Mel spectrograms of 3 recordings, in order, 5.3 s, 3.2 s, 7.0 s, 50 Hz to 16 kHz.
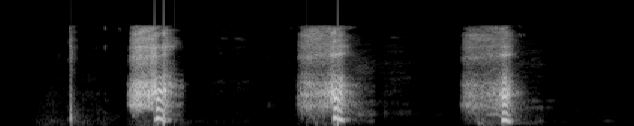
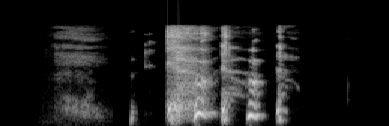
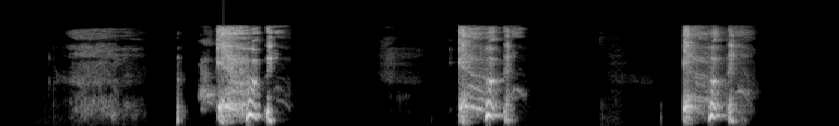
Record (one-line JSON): {"exhalation_length": "5.3 s", "exhalation_amplitude": 29653, "exhalation_signal_mean_std_ratio": 0.31, "cough_length": "3.2 s", "cough_amplitude": 32768, "cough_signal_mean_std_ratio": 0.35, "three_cough_length": "7.0 s", "three_cough_amplitude": 32767, "three_cough_signal_mean_std_ratio": 0.31, "survey_phase": "beta (2021-08-13 to 2022-03-07)", "age": "18-44", "gender": "Female", "wearing_mask": "No", "symptom_cough_any": true, "symptom_onset": "12 days", "smoker_status": "Current smoker (11 or more cigarettes per day)", "respiratory_condition_asthma": true, "respiratory_condition_other": false, "recruitment_source": "REACT", "submission_delay": "1 day", "covid_test_result": "Negative", "covid_test_method": "RT-qPCR"}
